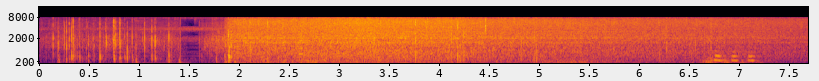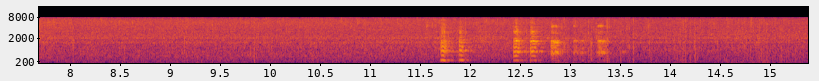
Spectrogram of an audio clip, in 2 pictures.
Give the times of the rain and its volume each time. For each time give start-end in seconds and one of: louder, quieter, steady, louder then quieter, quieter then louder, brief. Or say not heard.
0.0-15.3 quieter.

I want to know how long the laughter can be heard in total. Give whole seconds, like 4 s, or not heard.
3 s.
